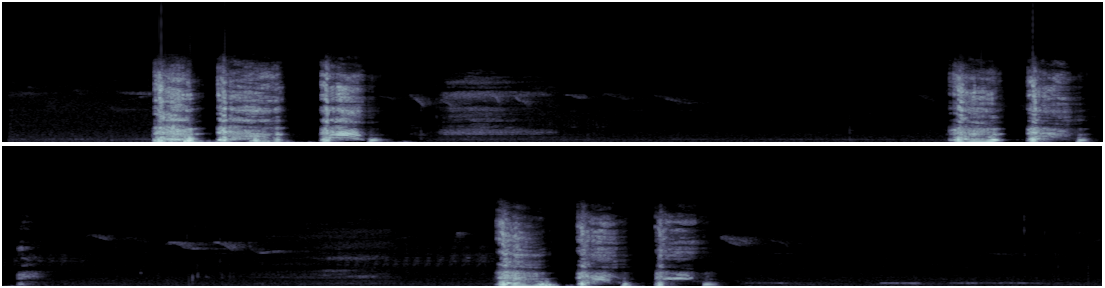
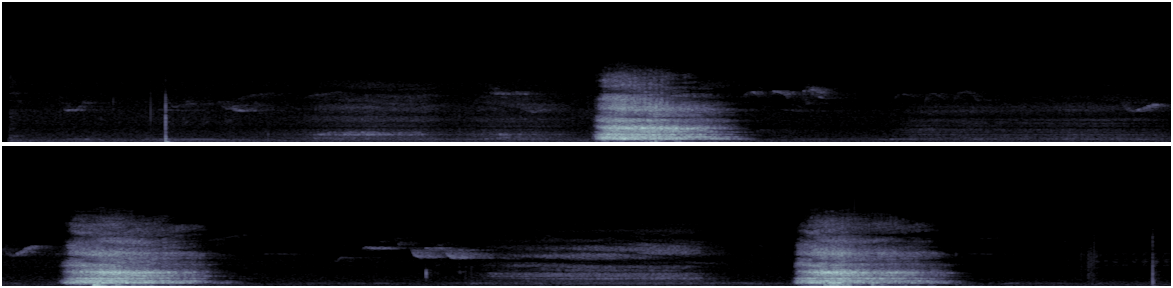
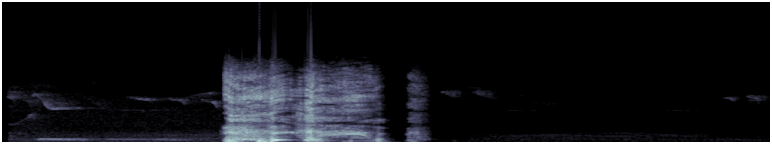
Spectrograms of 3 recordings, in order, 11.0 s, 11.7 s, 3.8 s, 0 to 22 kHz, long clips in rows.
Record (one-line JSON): {"three_cough_length": "11.0 s", "three_cough_amplitude": 32172, "three_cough_signal_mean_std_ratio": 0.29, "exhalation_length": "11.7 s", "exhalation_amplitude": 16991, "exhalation_signal_mean_std_ratio": 0.32, "cough_length": "3.8 s", "cough_amplitude": 32553, "cough_signal_mean_std_ratio": 0.31, "survey_phase": "beta (2021-08-13 to 2022-03-07)", "age": "18-44", "gender": "Male", "wearing_mask": "No", "symptom_cough_any": true, "symptom_runny_or_blocked_nose": true, "symptom_sore_throat": true, "symptom_abdominal_pain": true, "symptom_fatigue": true, "symptom_fever_high_temperature": true, "symptom_headache": true, "symptom_change_to_sense_of_smell_or_taste": true, "symptom_loss_of_taste": true, "smoker_status": "Never smoked", "respiratory_condition_asthma": false, "respiratory_condition_other": false, "recruitment_source": "Test and Trace", "submission_delay": "2 days", "covid_test_result": "Positive", "covid_test_method": "RT-qPCR", "covid_ct_value": 21.1, "covid_ct_gene": "ORF1ab gene", "covid_ct_mean": 22.3, "covid_viral_load": "50000 copies/ml", "covid_viral_load_category": "Low viral load (10K-1M copies/ml)"}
